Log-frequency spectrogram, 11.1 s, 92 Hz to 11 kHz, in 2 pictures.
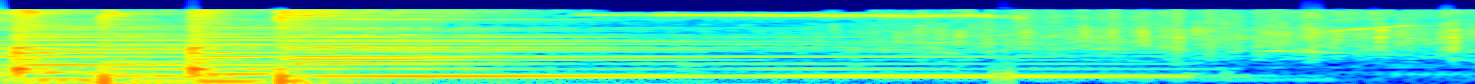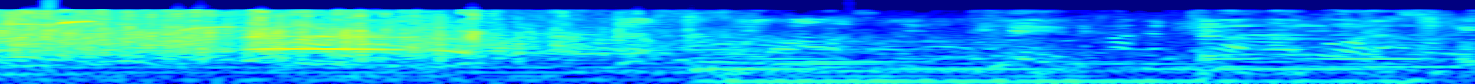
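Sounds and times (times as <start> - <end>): crowd whistling: 1.9 - 8.1
crowd applause: 2.2 - 8.6.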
